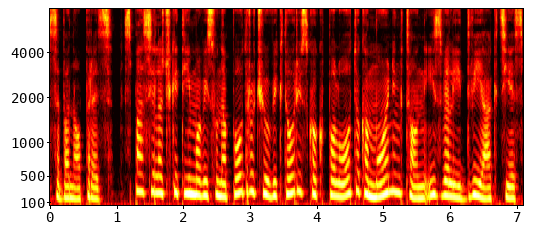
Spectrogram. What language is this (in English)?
Croatian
